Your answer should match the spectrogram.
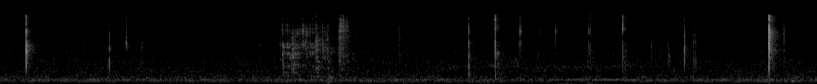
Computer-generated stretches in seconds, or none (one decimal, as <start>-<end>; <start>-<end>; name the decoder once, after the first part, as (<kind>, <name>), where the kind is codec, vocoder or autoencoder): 4.4-6.5 (codec, SNAC)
